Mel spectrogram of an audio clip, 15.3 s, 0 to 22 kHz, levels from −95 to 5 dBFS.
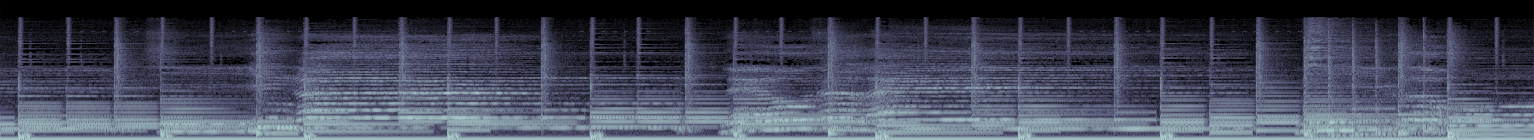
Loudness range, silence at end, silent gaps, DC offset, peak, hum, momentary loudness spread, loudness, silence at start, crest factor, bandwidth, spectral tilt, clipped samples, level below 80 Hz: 3 LU; 0 s; none; 3%; -10 dBFS; none; 7 LU; -27 LUFS; 0 s; 16 dB; 14 kHz; -5.5 dB/octave; under 0.1%; -38 dBFS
